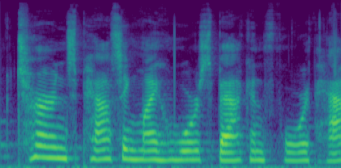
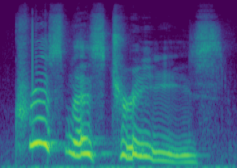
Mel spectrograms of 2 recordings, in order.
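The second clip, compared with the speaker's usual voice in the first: higher, louder, slow cheer; shouting trolls; 7 semitones higher, 4 dB louder, much slower than usual. A narrator's reading. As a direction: trolls jumping for joy, calling it out. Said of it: "they shouted".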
